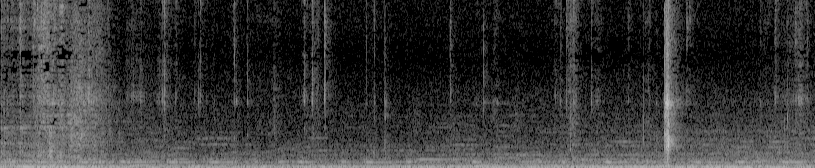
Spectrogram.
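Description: Soft background music with light clicks and rattles of small plastic and metal parts being handled as a brush holder is fitted onto a power window motor's armature. One sharper click comes about a second before the end.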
